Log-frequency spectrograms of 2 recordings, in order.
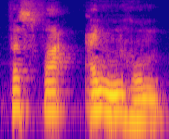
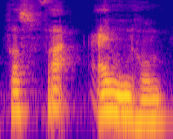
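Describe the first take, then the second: First: The h sound is merged into the next word. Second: The same.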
